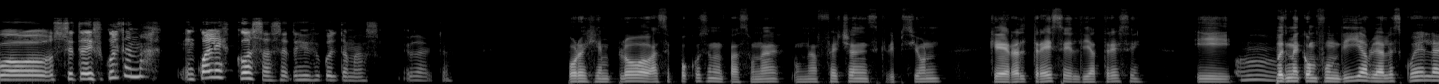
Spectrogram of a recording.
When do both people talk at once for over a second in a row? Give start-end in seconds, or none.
none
